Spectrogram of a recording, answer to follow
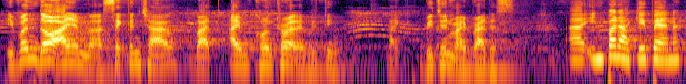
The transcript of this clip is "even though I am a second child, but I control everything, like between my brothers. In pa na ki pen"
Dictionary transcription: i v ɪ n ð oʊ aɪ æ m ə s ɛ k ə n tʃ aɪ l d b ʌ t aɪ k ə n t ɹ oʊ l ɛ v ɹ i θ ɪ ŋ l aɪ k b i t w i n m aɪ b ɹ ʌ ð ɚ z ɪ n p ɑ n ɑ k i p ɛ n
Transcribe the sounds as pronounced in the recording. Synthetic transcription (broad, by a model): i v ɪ n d oʊ aɪ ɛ m ə s ɛ k ə n tʃ aɪ l d b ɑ t aɪ k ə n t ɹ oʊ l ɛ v ɹ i t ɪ ŋ l aɪ k b i t w i n m aɪ b ɹ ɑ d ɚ s ɪ n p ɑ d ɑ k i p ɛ n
